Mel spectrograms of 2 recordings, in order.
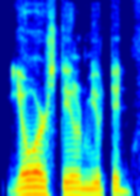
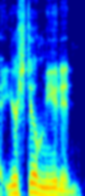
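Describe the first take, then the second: First: Drawn-out, deliberate "You're still muted"; each word stretched and separated; slow, emphatic repeat. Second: Said in the usual way. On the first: Real, not acted. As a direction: spell it out very slowly for someone not hearing. Repeats slowly to muted co-host.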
